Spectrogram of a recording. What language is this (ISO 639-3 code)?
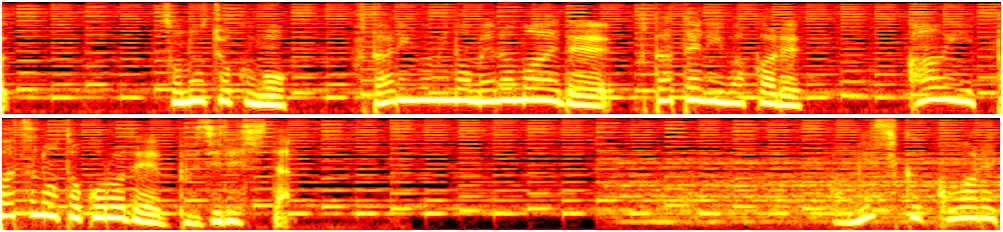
jpn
